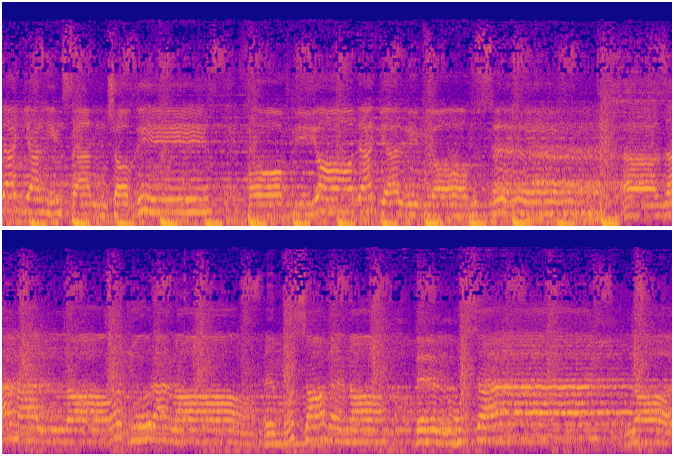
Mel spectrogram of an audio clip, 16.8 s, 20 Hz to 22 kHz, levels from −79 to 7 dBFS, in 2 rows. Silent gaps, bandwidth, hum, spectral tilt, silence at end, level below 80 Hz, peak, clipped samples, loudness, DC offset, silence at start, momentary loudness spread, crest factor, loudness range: none; 17 kHz; none; -4.5 dB/octave; 0 s; -20 dBFS; 0 dBFS; under 0.1%; -12 LUFS; under 0.1%; 0 s; 4 LU; 12 dB; 1 LU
